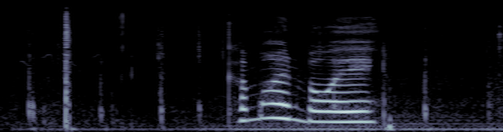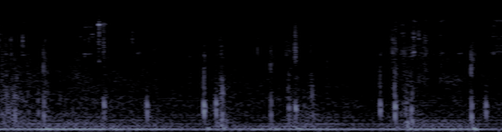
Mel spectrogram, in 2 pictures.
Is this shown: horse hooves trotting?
yes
